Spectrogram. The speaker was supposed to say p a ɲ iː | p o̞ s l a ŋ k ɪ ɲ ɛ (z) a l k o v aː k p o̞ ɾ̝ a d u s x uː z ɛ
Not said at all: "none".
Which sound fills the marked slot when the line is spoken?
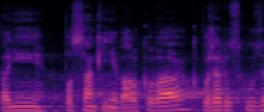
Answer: v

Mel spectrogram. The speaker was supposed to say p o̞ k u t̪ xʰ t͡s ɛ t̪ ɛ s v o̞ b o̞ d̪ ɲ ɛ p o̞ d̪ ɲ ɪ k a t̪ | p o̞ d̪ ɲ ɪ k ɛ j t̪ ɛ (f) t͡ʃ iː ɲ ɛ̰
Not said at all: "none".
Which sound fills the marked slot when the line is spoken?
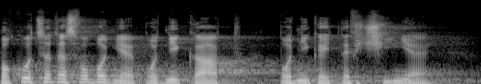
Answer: f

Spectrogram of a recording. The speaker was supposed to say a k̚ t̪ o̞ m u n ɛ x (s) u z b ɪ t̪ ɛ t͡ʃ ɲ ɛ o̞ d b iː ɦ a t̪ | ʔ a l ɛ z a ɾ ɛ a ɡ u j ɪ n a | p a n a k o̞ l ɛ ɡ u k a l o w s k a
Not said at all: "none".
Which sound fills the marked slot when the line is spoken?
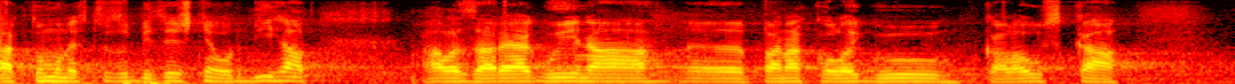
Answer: t͡s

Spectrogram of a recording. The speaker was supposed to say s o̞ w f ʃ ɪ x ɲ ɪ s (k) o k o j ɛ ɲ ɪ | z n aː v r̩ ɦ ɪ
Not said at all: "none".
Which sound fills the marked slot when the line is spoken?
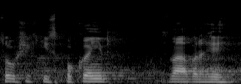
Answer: p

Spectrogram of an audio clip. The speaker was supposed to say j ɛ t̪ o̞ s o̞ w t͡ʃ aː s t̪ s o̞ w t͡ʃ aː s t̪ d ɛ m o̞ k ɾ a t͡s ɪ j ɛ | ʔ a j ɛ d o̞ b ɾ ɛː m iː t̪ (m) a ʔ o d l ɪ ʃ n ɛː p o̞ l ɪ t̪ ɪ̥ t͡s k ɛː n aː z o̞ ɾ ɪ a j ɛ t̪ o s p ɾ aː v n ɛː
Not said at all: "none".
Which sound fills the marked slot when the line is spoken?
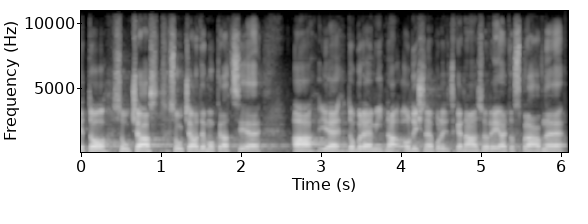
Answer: n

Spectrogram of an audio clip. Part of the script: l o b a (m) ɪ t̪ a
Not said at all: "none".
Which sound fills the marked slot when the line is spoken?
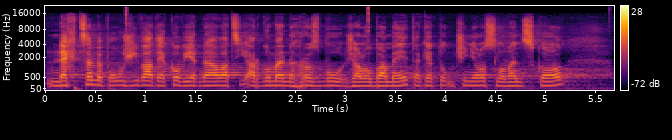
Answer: m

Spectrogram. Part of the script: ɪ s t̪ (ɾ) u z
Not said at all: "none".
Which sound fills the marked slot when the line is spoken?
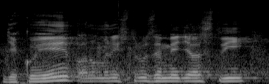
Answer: ɾ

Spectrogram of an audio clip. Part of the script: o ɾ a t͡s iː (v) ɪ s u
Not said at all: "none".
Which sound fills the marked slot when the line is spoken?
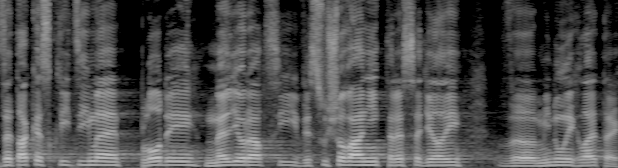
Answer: v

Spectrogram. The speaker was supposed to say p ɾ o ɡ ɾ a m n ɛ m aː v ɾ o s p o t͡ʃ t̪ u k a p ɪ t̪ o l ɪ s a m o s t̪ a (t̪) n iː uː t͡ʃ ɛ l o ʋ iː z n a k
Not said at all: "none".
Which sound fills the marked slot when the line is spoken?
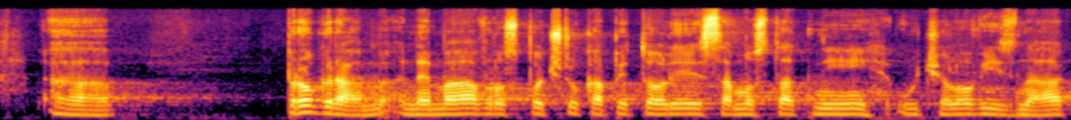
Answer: t̪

